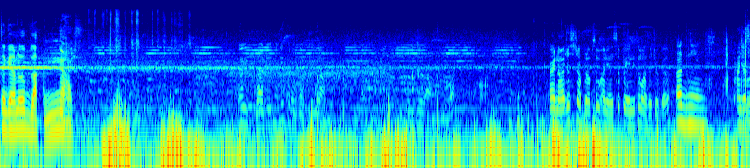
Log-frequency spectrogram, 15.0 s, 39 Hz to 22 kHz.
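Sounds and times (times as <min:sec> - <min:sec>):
steady high tone: 0:00.0 - 0:10.2, 0:10.8 - 0:15.0
faint distant voices: 0:00.1 - 0:14.0.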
